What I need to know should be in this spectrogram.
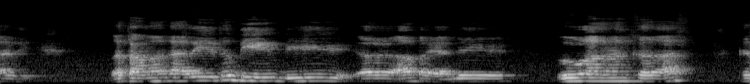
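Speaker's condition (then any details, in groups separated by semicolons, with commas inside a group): Cerebral palsy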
